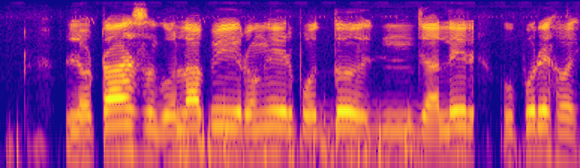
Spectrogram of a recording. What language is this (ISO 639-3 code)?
ben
